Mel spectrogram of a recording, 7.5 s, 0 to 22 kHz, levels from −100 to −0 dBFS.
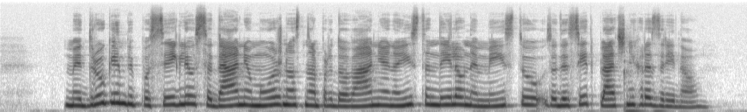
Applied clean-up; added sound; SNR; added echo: none; none; none; none.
